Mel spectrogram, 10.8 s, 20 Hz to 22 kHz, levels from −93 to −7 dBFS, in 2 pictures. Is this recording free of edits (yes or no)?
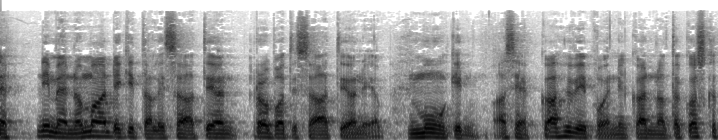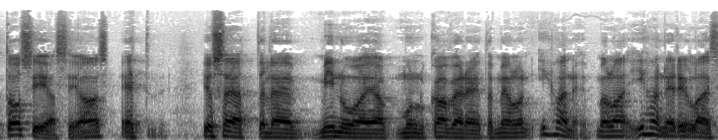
no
